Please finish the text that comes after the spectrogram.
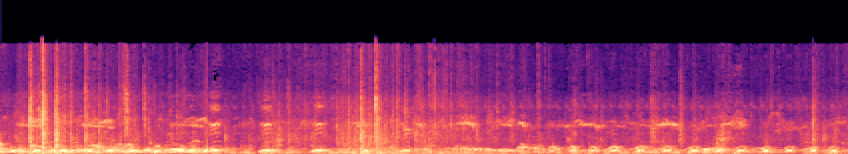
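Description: Black Koka pigeons coo in repeated rolling phrases close by, several birds overlapping steadily with a brief flutter or clatter partway through.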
